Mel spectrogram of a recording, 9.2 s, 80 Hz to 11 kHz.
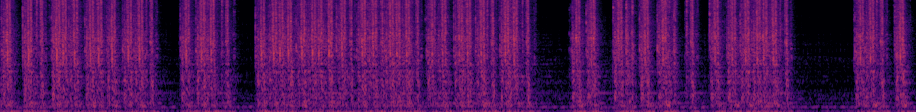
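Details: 1979 IBM Selectric II (non-correcting) electric typewriter, revived after cleaning, lubrication and plug rewiring, typing normally: fast crisp clatter of the type ball striking paper in even bursts, brief pauses for carriage returns; healthy mechanism.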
